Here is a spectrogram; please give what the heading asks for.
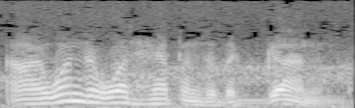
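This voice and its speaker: An actor playing a calm, methodical doctor detective in a 1940s radio drama, brisk and authoritative with an American accent. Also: male voice, medium pitch, close to an everyday voice. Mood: grave, businesslike. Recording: muffled, noisy vintage radio recording.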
